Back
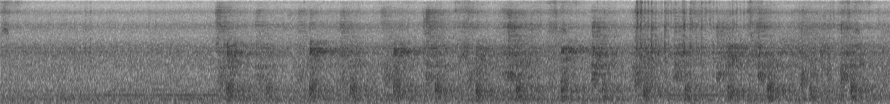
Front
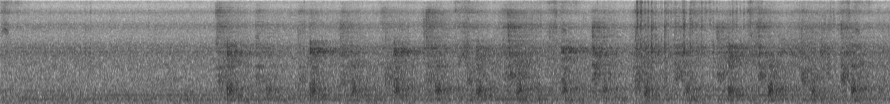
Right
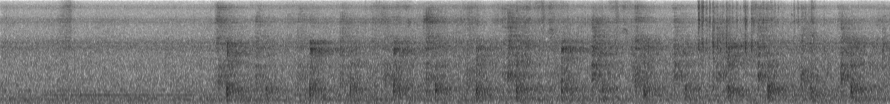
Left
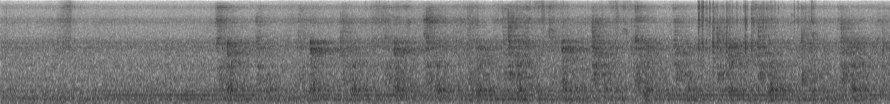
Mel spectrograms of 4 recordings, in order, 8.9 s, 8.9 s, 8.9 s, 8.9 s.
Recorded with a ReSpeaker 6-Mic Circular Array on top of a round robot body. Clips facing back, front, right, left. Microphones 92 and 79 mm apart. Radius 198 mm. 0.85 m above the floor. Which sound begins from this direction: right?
Running footsteps, at 2.1 s.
